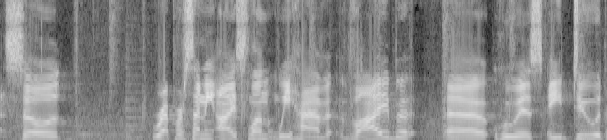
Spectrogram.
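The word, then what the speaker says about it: VÆB: Uh Vibe is pronounced as Vibe as in well Vibe.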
